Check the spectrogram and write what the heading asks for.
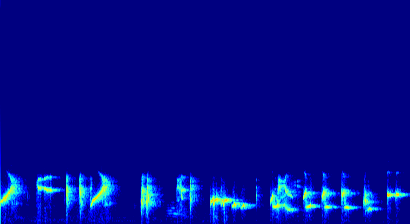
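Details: Orange-headed thrush lure song, played so captive birds answer and sing, in the loud full-rolling style: a rapid run of varied clear whistled and buzzy notes, rising slurs and short trills, in brief bursts with quick pauses, no other sounds.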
